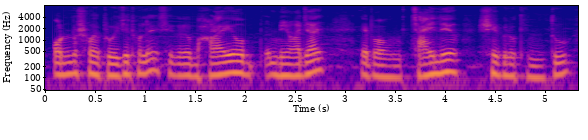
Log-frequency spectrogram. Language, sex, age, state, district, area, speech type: Bengali, male, 30-45, West Bengal, Hooghly, urban, spontaneous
